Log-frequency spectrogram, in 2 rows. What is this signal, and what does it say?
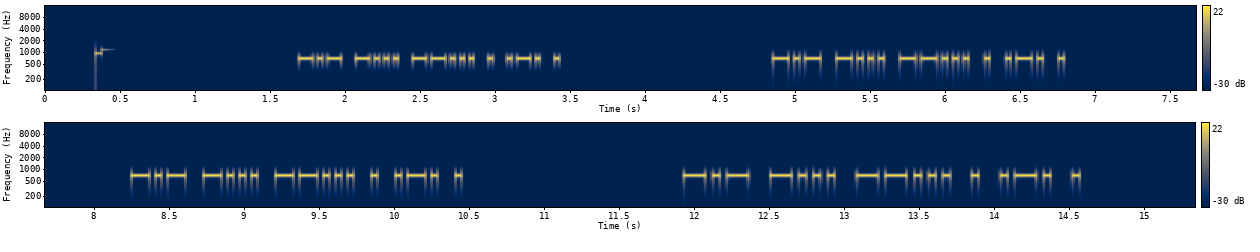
Morse code, heard as a keyed tone, about 30 wpm, 700 Hz. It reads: KB7ERE KB7ERE KB7ERE KB7ERE
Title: Speed Racing - USA 2x3 Call Signs 25wpm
